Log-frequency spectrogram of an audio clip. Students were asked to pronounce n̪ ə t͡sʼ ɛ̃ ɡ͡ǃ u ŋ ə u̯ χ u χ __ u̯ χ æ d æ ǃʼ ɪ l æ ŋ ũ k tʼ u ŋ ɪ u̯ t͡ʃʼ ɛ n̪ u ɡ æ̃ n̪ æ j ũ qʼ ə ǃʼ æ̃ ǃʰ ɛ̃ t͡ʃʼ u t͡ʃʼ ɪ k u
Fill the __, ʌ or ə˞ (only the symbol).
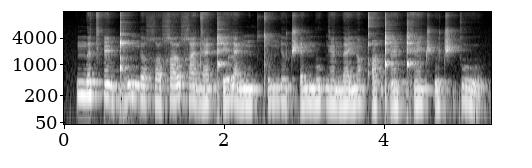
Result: ʌ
